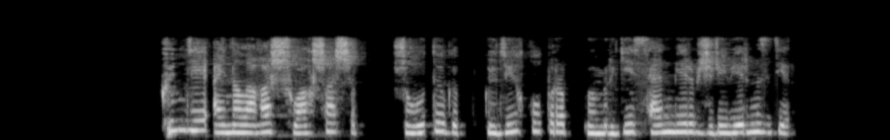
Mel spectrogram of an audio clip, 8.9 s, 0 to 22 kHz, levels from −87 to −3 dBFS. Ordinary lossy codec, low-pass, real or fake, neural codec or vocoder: Opus, 64 kbps; 7.2 kHz; real; none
